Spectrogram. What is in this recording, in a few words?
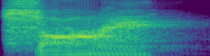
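"sorry", synthesized voice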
